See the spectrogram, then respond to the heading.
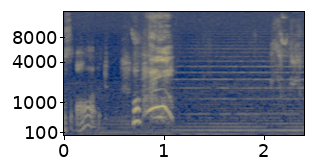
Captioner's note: shocked gasp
